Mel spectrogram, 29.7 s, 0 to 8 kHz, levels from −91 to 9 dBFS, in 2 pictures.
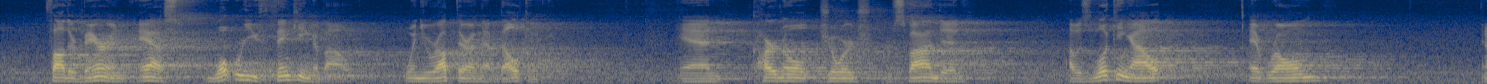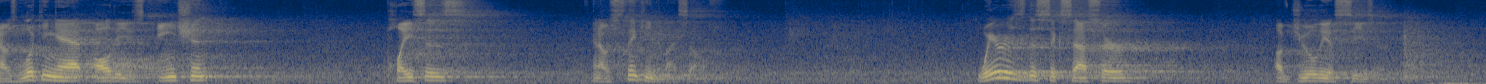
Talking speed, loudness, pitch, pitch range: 95 wpm, -22 LUFS, 115 Hz, 110-140 Hz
